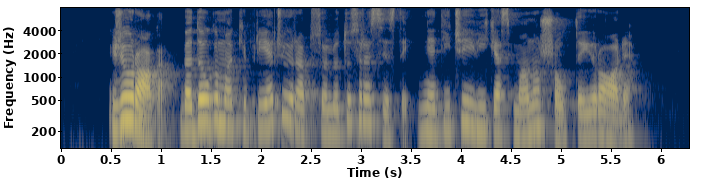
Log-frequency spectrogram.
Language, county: Lithuanian, Vilnius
